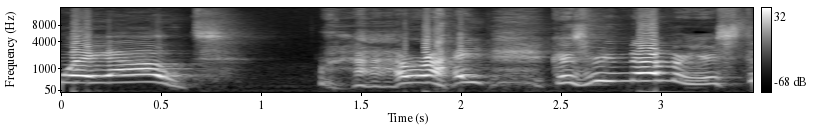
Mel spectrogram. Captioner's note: laughing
